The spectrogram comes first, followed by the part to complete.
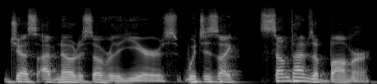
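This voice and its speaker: A man guest on a comedy podcast, chatting casually and telling stories that jump up in pitch when he quotes people. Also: moderate pace. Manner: animated storyteller, acts out quotes in a higher voice.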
